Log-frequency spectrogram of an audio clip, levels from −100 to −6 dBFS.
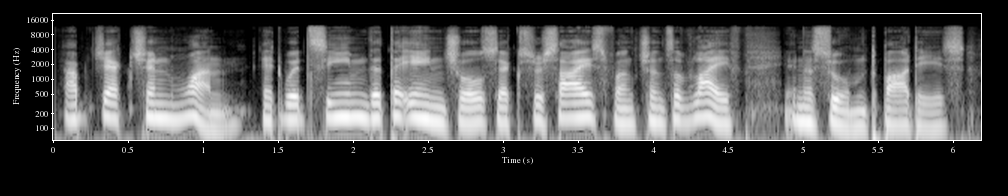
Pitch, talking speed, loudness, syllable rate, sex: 140 Hz, 145 wpm, -17 LUFS, 4.6 syllables/s, male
